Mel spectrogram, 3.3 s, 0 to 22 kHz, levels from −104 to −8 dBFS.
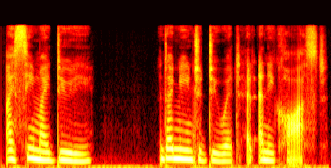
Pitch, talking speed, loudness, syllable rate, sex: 200 Hz, 235 wpm, -17 LUFS, 6.0 syllables/s, female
